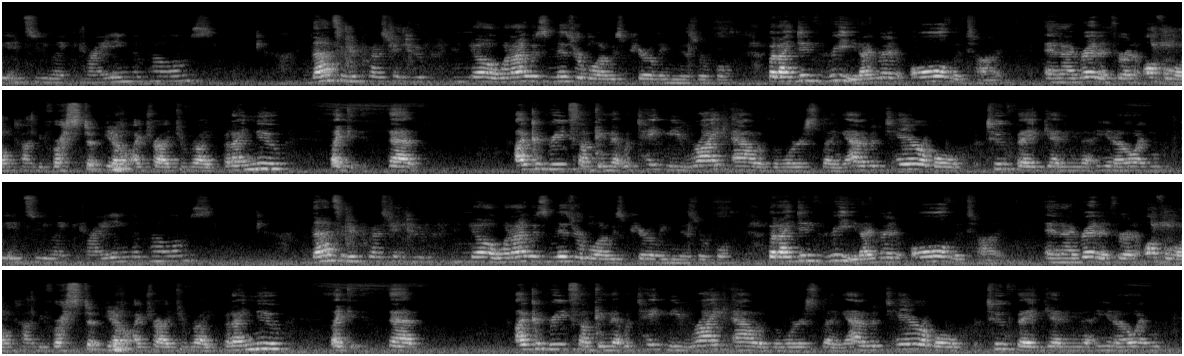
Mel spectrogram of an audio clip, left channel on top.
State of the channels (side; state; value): right; noise; rumble, 21 dB below the sound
